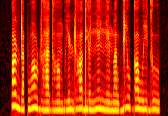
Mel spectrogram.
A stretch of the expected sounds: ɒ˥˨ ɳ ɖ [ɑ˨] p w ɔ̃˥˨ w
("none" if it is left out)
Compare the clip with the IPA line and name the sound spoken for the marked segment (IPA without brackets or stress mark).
a˨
